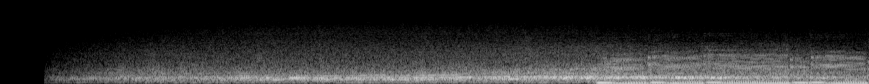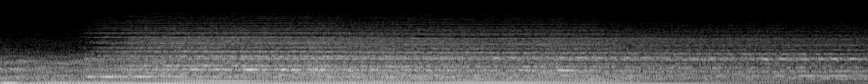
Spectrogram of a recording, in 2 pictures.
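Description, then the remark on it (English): A whooshing, wind-like wash of noise opens a soundtrack piece based on Monument Valley, joined by a deep sustained drone and then eerie held tones and chord sequences layered above, slow and ambient with hardly any percussion and no voices. “Wind effects, drones, eerie chord sequences, hardly any percussion or upbeat melodies.”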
